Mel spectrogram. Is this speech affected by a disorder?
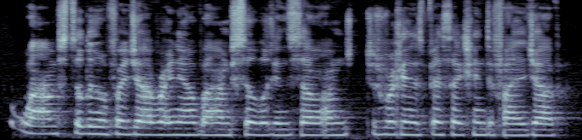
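Yes: muscular dystrophy.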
